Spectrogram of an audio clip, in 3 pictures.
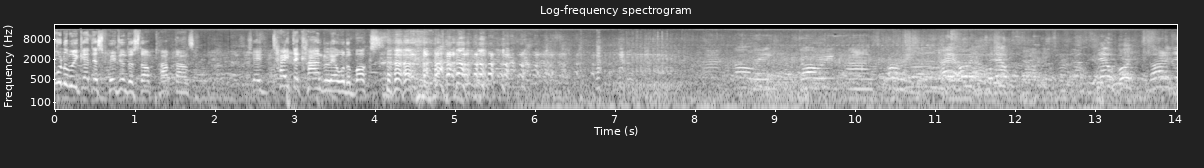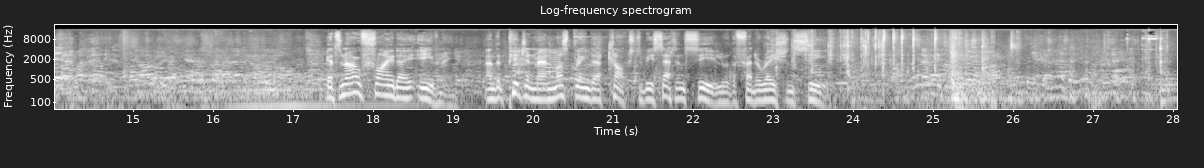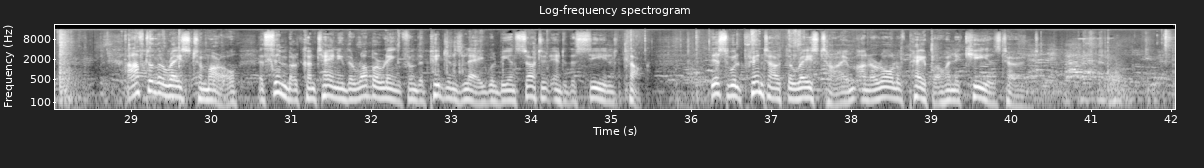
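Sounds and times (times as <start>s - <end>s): chatter of many men: 0.0s - 42.0s
faint voices: 0.0s - 42.0s
street traffic rumble: 4.9s - 19.4s.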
